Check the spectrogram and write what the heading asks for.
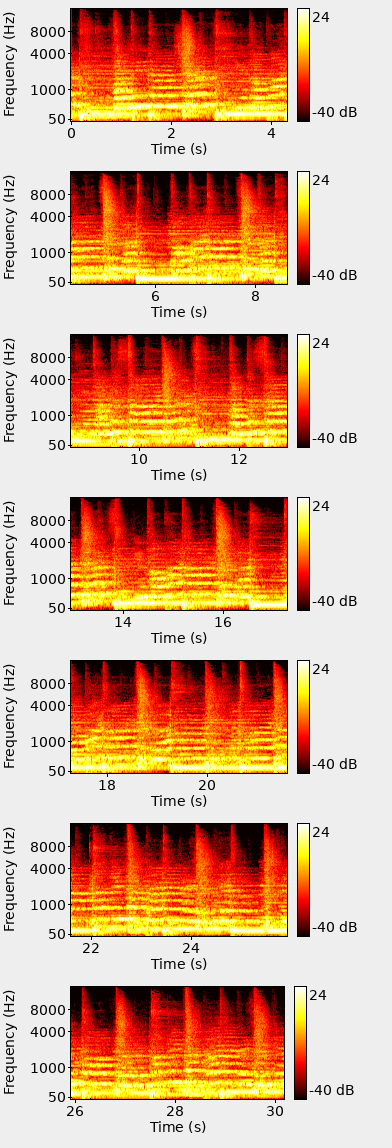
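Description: A small church choir singing an anthem, accompanied by guitars, with a low bass line and a steady beat.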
